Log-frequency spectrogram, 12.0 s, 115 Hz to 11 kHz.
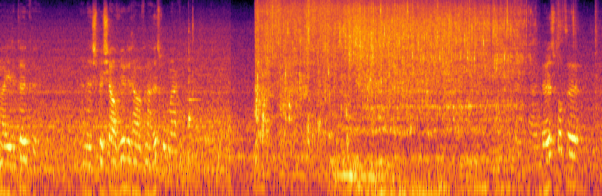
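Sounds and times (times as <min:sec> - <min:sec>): tap water running into a pot: 0:05.1 - 0:11.6.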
